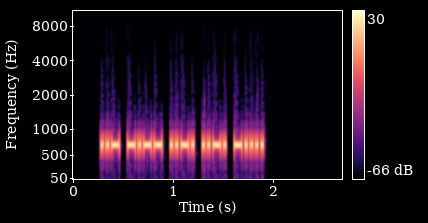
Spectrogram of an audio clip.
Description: Morse code, heard as a keyed tone, about 44 wpm, 700 Hz. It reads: UYFF6
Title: Code Groups - 5 Letter:Numbers - 45wpm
